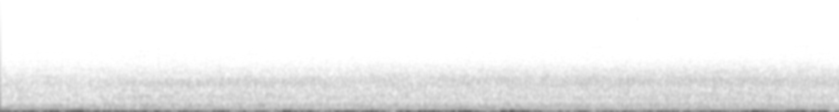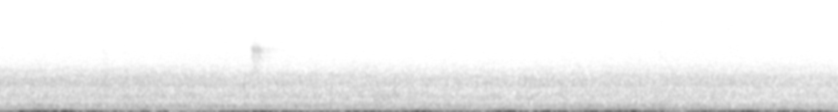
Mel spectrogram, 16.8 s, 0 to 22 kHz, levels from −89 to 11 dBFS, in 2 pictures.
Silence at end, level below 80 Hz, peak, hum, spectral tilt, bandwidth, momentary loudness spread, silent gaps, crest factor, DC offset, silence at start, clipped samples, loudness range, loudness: 0 s; -42 dBFS; -22 dBFS; none; -7.5 dB/octave; 2.4 kHz; 9 LU; none; 14 dB; under 0.1%; 0 s; under 0.1%; 4 LU; -53 LUFS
